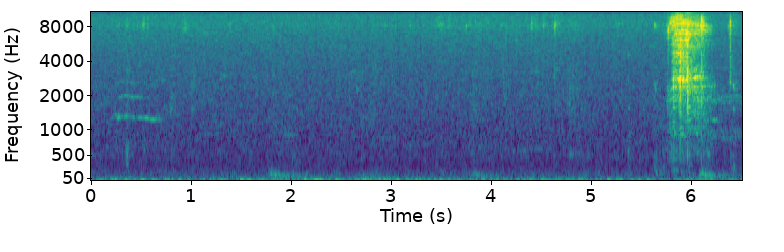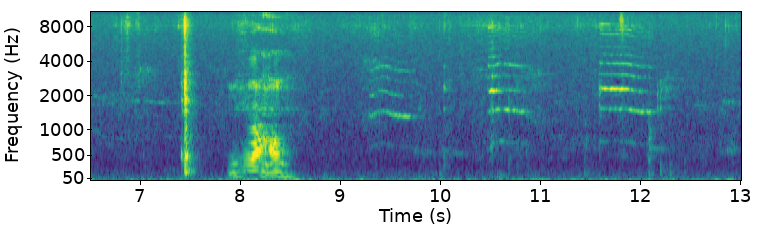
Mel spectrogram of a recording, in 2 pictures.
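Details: Sadak, a ginger house cat, at a morning coffee-and-sandwich breakfast indoors; several short, thin, rising meows repeat near the end, after a burst of clatter and handling noise, with quiet talk in Filipino in the room.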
